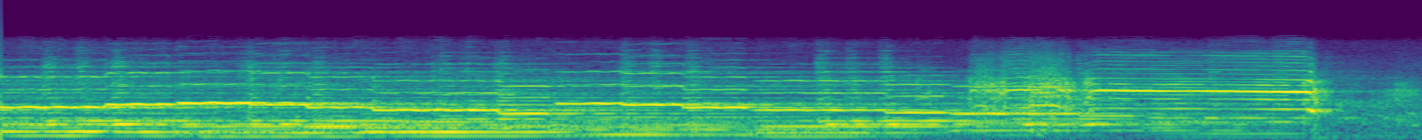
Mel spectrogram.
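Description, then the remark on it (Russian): A busy poultry yard: hens cluck continuously in a noisy chorus while a rooster crows loudly near the end, the sound dense and steady throughout with no talking. “Скоро добрались и до птичьего двора. Батюшки, что тут был за шум и гам.”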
